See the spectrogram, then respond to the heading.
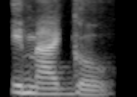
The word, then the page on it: imago: Indian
